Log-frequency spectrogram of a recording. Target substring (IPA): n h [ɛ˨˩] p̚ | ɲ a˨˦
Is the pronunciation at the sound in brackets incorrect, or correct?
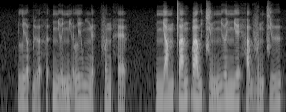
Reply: correct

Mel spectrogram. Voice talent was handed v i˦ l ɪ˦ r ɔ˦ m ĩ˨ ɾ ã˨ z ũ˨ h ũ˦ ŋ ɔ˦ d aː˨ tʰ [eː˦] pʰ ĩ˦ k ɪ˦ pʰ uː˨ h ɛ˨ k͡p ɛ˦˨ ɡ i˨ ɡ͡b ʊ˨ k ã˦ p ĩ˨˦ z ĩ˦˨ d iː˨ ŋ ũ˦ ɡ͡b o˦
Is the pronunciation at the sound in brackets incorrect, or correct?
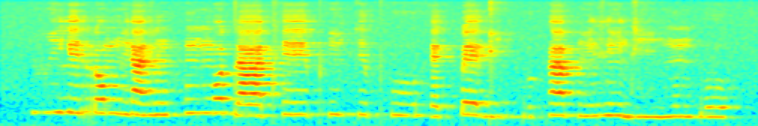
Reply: correct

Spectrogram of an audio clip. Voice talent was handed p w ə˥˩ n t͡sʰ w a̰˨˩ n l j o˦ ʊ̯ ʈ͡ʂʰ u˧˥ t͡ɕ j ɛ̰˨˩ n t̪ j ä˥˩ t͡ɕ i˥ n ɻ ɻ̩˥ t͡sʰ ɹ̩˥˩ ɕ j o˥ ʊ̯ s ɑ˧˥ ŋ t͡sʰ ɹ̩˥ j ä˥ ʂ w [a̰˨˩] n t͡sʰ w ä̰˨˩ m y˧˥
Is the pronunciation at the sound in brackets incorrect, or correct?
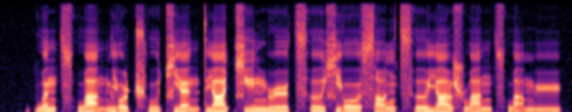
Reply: incorrect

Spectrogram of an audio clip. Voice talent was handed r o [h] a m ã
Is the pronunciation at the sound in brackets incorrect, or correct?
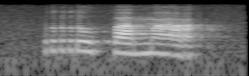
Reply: incorrect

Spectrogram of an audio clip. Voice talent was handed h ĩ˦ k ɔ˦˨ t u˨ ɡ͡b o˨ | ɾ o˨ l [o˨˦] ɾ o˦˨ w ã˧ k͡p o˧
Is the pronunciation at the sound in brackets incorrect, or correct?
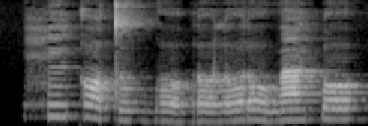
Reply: correct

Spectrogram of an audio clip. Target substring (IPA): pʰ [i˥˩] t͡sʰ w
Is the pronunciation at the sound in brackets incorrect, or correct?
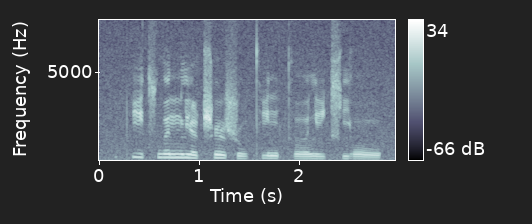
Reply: correct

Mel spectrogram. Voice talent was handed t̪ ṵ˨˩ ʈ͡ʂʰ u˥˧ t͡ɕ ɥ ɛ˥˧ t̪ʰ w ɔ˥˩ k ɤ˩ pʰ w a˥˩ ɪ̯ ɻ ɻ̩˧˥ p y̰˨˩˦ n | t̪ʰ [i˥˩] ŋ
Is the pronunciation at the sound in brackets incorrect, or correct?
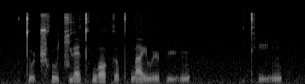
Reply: incorrect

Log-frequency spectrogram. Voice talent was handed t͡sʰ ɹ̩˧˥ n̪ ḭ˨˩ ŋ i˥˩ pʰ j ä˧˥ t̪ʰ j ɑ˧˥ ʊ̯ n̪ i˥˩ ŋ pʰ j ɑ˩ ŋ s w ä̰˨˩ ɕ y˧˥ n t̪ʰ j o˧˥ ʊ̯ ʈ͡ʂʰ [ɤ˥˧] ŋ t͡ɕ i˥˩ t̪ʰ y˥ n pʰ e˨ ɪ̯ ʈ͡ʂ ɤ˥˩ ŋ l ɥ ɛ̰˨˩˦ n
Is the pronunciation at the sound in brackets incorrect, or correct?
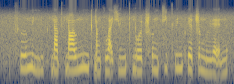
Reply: correct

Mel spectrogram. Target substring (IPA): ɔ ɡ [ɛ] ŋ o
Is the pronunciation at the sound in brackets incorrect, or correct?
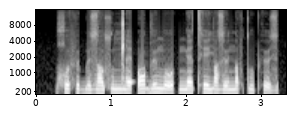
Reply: incorrect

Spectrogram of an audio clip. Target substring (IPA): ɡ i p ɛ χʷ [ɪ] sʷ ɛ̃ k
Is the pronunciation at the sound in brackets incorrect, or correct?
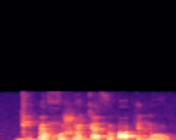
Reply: correct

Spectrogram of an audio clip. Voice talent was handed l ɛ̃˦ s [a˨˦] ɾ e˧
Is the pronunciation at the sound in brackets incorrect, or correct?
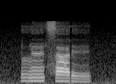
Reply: incorrect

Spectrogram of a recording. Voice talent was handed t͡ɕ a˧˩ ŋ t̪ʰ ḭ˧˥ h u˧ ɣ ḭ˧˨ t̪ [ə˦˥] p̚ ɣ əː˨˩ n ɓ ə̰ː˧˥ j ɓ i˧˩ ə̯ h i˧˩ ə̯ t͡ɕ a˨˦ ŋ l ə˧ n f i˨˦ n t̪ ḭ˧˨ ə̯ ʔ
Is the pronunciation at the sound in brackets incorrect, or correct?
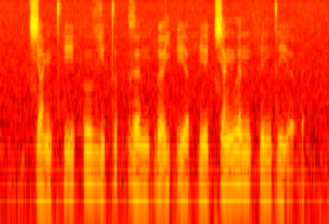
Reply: correct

